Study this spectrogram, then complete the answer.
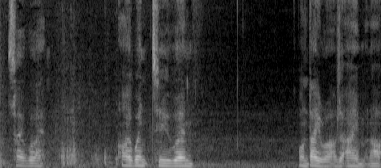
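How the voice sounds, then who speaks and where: With monotone, flat intonation, a man talks in a somewhat breathy voice. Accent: English. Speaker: motorcycle vlogger. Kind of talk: casual chat. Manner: halting.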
